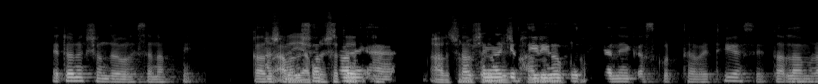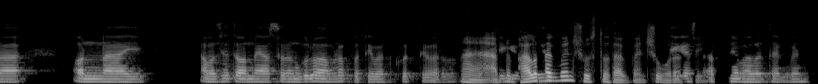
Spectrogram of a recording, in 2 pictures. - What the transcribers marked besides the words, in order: none
- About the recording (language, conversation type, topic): Bengali, unstructured, আপনি কি কখনো কর্মস্থলে অন্যায় আচরণের শিকার হয়েছেন?
- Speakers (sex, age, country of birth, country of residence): male, 20-24, Bangladesh, Bangladesh; male, 25-29, Bangladesh, Bangladesh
